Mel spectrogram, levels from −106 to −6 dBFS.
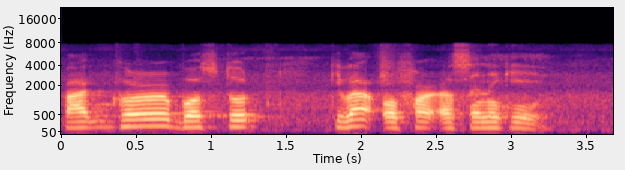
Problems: background conversations at intervals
